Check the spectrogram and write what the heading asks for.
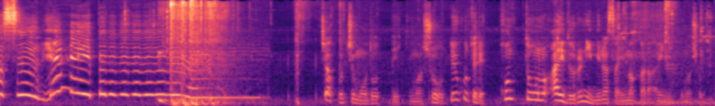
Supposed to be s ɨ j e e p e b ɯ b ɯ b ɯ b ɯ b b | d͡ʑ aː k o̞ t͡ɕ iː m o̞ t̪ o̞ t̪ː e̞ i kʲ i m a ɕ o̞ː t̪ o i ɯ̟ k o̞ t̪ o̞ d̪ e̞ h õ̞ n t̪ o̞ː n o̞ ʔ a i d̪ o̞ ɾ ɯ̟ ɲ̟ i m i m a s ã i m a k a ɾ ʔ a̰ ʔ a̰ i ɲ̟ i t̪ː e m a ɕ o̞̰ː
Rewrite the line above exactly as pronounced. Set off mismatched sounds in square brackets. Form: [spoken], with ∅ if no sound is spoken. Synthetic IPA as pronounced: s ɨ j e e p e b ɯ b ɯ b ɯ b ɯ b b | d͡ʑ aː k o̞ t͡ɕ [i] m o̞ [d̪] o̞ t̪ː e̞ i kʲ i m a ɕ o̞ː t̪ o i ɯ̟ k o̞ t̪ o̞ d̪ e̞ h õ̞ n t̪ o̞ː n o̞ ʔ a i d̪ o̞ ɾ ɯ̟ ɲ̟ i m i [n] a s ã i m a k a ɾ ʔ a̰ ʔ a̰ i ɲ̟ i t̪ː e m a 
